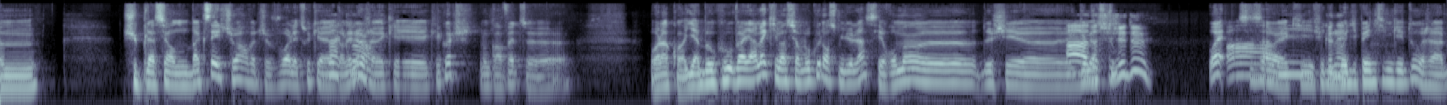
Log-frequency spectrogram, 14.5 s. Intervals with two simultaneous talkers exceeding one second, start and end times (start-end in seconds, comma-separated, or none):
12.3-13.5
